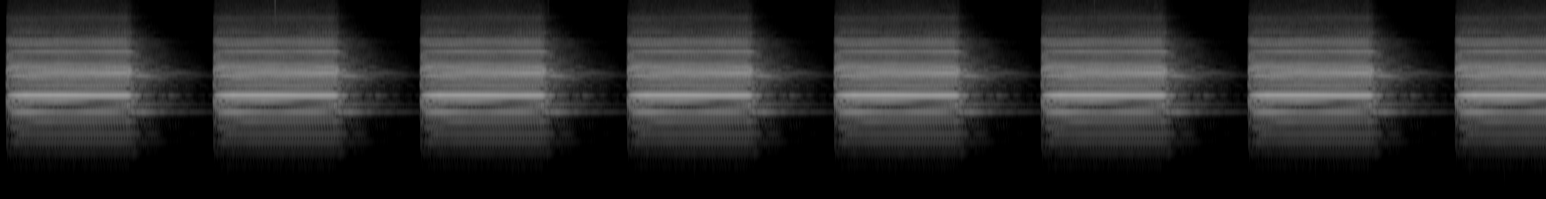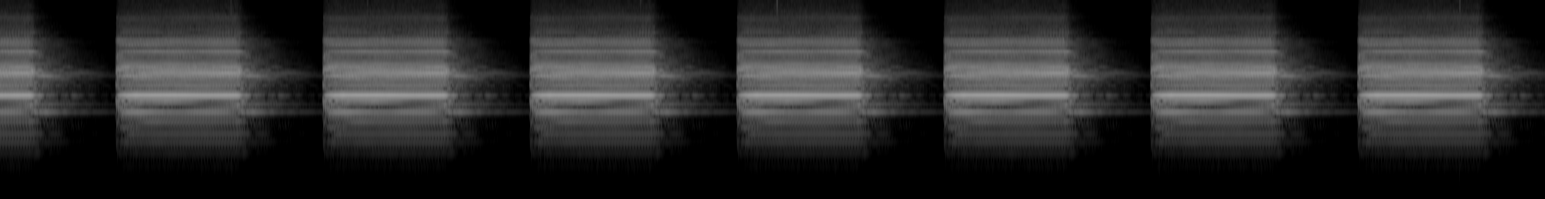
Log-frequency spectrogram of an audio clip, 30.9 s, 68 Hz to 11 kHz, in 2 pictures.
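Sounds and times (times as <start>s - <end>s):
horn-like alarm blasts: 0.1s - 30.9s.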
